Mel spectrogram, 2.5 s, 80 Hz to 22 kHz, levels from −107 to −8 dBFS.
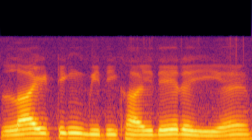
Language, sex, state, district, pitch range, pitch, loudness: Hindi, male, Haryana, Rohtak, 120-130 Hz, 125 Hz, -16 LUFS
